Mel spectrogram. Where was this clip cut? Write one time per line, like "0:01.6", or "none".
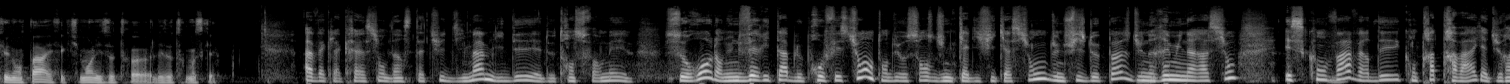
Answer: none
